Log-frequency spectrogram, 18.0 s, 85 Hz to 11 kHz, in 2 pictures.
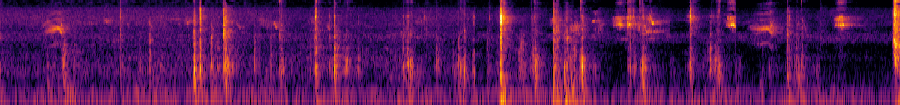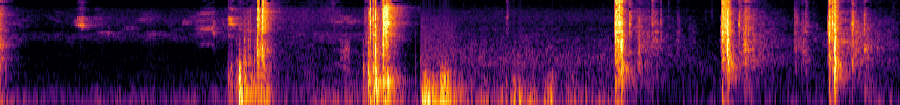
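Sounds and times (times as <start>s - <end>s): suppressed rifle shots: 15.1s - 17.9s.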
